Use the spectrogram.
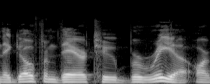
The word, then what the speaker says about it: Berea: go from there to Berea or Veria as it's pronounced in Greek very and there again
